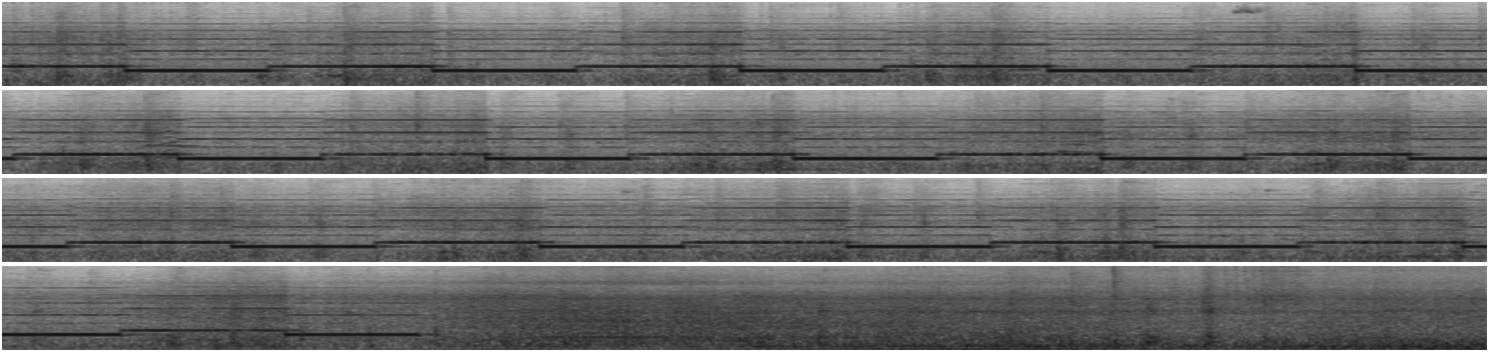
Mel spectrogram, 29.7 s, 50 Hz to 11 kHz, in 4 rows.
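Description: Railway level-crossing warning alarm sounding a steady alternating two-note electronic tone, high then low about once a second, over the rumble of a passing passenger train. The alarm stops about 24 seconds in, and motorcycle engines and traffic noise follow as the road reopens.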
